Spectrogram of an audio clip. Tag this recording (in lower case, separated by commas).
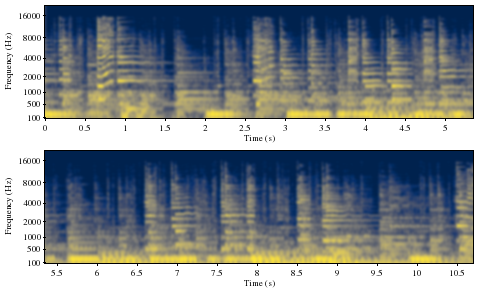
playing zither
